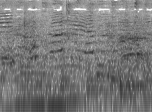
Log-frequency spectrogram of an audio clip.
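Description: Children's voices and people talking in a busy indoor play area, over a low steady hum.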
